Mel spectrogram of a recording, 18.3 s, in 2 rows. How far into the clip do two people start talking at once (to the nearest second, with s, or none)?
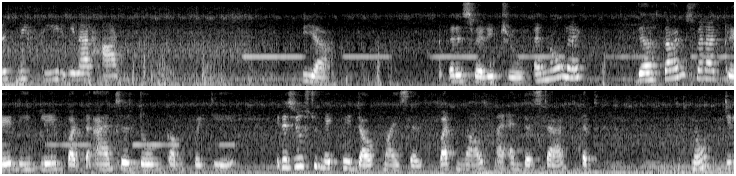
none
